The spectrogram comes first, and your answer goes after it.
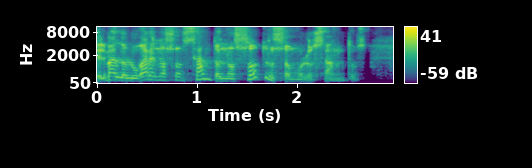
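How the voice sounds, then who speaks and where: A man talks very fast in an animated tone with an Argentine accent. His pitch swings very widely, and the sound is dry and close with no echo. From Argentina. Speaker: preacher. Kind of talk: sermon.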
